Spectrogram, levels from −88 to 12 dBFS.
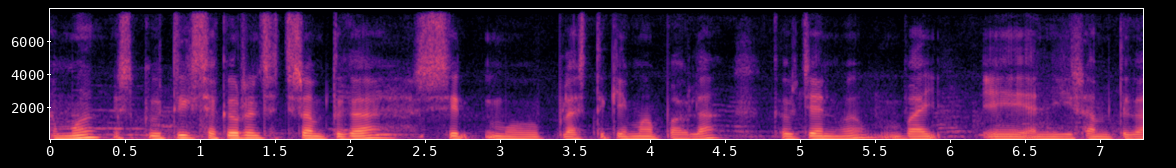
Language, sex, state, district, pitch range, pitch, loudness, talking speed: Wancho, male, Arunachal Pradesh, Longding, 130-155 Hz, 140 Hz, -18 LUFS, 165 wpm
